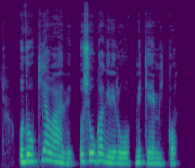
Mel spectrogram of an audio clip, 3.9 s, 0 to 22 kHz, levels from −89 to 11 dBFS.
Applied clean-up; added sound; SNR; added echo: neural mask model Resemble Enhance denoiser.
